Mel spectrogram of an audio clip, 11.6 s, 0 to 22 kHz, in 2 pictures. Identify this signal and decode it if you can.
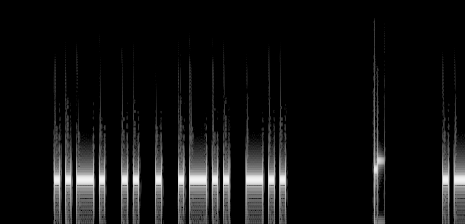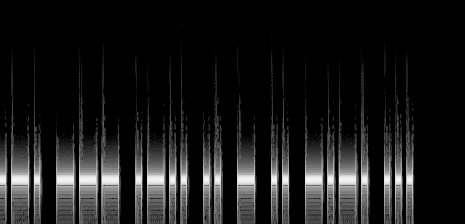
Morse code, heard as a keyed tone, about 17 wpm, 700 Hz. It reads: FIELD POLITICS
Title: Sentences from Top 1000 Words - New Word Drill - 17wpm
